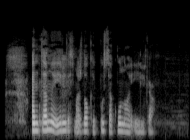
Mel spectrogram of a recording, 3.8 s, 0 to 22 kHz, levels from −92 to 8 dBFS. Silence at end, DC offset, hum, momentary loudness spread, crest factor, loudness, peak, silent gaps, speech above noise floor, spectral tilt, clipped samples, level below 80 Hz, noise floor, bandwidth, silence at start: 0.75 s; under 0.1%; none; 18 LU; 24 dB; -27 LUFS; -4 dBFS; none; 36 dB; -6.5 dB/octave; under 0.1%; -74 dBFS; -63 dBFS; 10 kHz; 0.2 s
